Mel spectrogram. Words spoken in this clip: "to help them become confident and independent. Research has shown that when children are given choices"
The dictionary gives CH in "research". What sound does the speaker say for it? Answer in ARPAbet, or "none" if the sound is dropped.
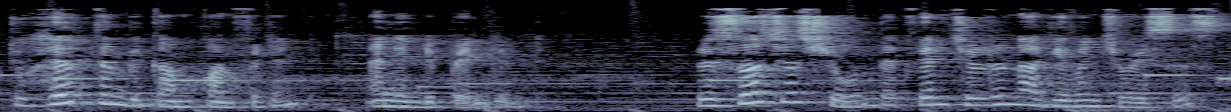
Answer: CH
